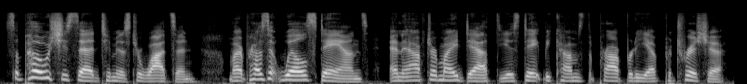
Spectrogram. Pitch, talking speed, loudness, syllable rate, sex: 170 Hz, 170 wpm, -18 LUFS, 5.1 syllables/s, female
